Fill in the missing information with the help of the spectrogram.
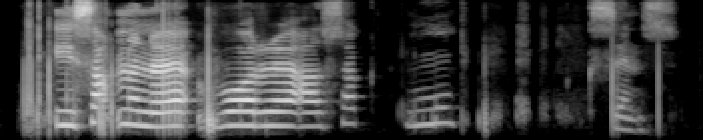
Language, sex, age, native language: Icelandic, female, 11, Icelandic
